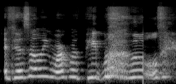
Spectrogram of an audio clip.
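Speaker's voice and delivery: put-on amused retelling of a kid's question; laughing question. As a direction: laugh through the retold question. Laughing through retold question.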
